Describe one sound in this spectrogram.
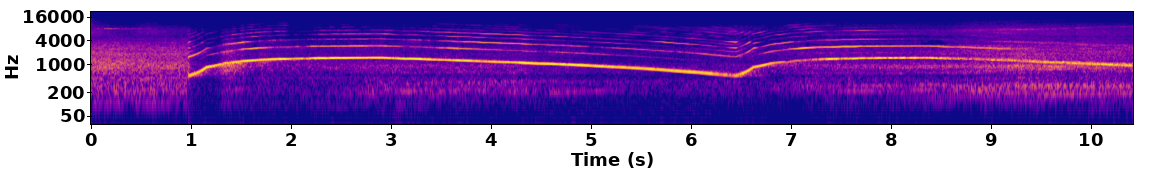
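A fire truck's siren wails loudly, rising and falling.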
